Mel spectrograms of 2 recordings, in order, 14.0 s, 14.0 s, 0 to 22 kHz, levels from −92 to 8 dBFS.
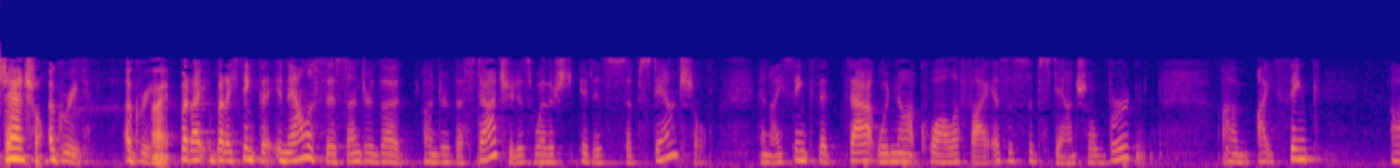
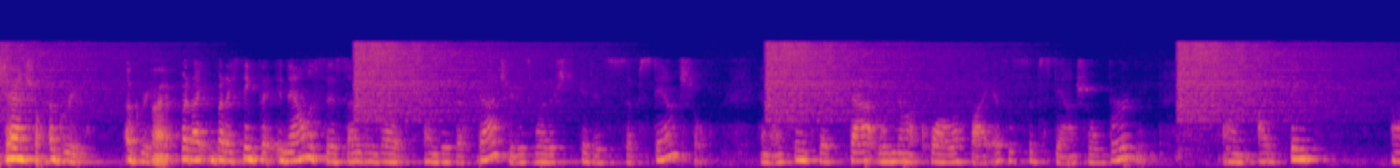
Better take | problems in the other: first | background sound (Hi-hat); 16 dB below the speech // room echo; dies away in 0.5 s

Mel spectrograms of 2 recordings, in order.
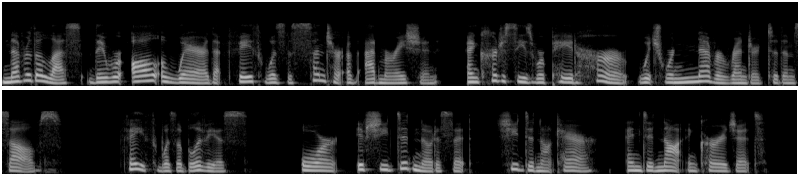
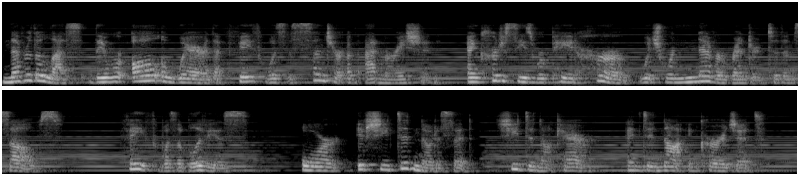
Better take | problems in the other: first | background sound (Organ); 14 dB below the speech // room echo; dies away in 0.3 s

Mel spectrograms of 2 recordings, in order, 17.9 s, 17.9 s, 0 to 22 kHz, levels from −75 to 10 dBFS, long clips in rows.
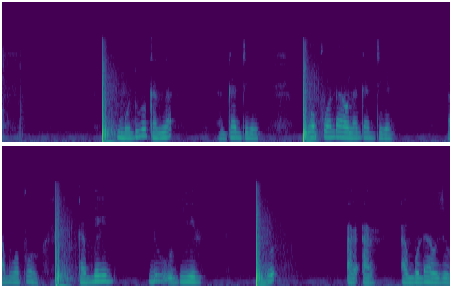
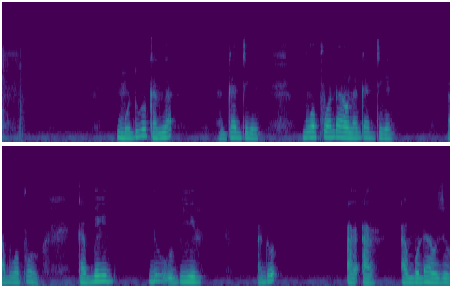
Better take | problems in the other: second | background sound (Fireworks); 3 dB above the speech

